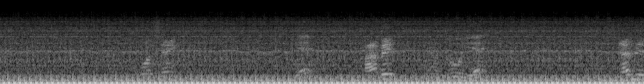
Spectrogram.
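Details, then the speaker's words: 2011 Triumph Bonneville SE twin after full service and exhaust hole repair: steady even exhaust beat at settled idle, no misses, ticks or chuff; runs smoothly. "not rolling bad. Yours sounds so much better. Big time."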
